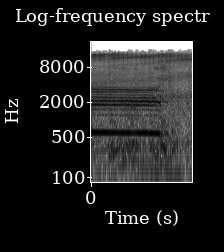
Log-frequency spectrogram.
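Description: A voice-acted battle yell: one long, steady shout that bends down in pitch and breaks off about one and a half seconds in.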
